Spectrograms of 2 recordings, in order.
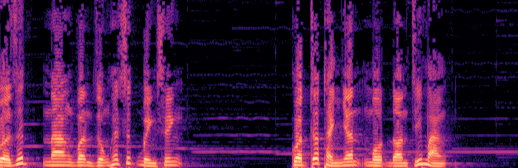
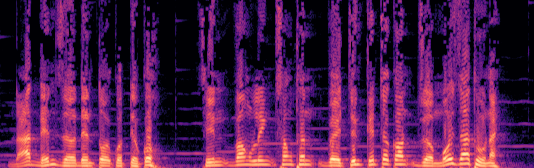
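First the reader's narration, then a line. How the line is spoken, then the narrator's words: Frenzied girl, harsh voice. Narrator (Vietnamese): người con gái điên cuồng có tên là Tiểu Yến gằn giọng thốt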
